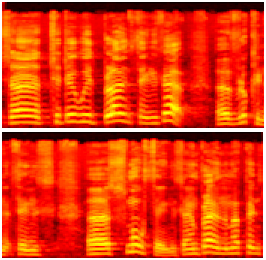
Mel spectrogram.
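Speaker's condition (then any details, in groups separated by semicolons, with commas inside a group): Deafness; cannot hear own voice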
